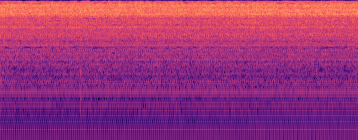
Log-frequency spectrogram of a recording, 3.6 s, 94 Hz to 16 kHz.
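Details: Aoyue 968 hot air unit after repair with a new heater and a new 1.2 ohm fuse resistor, following sparks and smoke: steady, even blower hum of constant pitch with no rattles or surging; running normally, temperature perhaps a tad high.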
